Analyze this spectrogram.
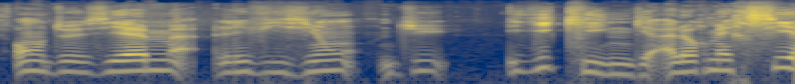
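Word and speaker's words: Yi Jing: Et elle m'a dit ben voilà ça s'écrit J mais ça se dit King.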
